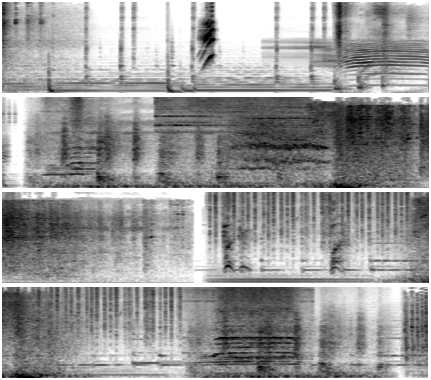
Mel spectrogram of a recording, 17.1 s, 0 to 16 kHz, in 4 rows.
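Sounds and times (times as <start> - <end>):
loud crash and clatter: 5.2 - 10.5.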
